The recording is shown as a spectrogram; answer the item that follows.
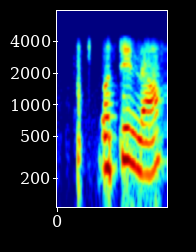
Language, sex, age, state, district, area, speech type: Telugu, female, 30-45, Telangana, Hanamkonda, rural, conversation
